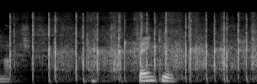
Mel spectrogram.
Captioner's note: applause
